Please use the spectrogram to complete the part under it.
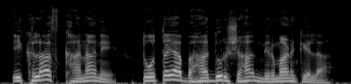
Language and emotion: Marathi, neutral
